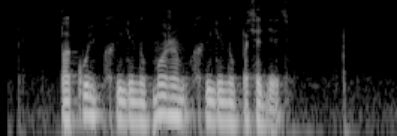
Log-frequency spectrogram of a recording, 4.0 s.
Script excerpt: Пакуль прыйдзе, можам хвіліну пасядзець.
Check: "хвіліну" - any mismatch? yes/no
no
